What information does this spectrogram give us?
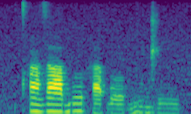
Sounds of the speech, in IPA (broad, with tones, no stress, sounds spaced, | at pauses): tʰ ã˦ z aː˦ b uː˦ h a˨ ɓ oː˨ ɡ͡b i˦ d͡ʒ i˦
